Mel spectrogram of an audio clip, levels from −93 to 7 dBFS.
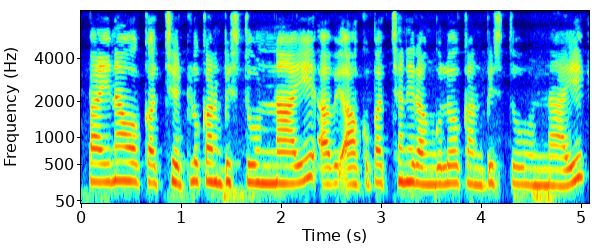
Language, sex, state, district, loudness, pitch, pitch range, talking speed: Telugu, female, Telangana, Mahabubabad, -15 LUFS, 240 Hz, 230-255 Hz, 120 wpm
